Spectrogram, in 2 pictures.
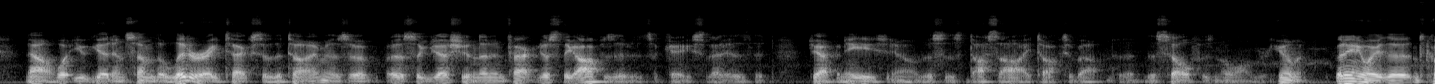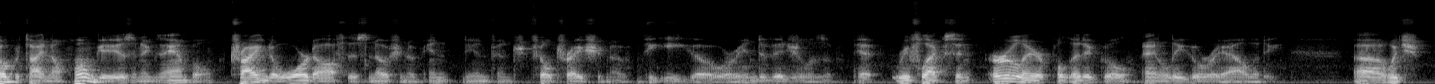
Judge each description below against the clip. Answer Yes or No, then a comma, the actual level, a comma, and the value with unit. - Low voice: Yes, very low, 90 Hz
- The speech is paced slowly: No, average, 165 wpm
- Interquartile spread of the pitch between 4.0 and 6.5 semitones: Yes, average, 4.8 semitones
